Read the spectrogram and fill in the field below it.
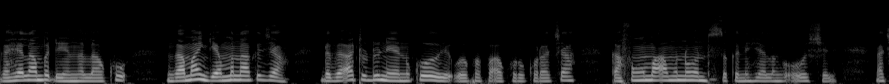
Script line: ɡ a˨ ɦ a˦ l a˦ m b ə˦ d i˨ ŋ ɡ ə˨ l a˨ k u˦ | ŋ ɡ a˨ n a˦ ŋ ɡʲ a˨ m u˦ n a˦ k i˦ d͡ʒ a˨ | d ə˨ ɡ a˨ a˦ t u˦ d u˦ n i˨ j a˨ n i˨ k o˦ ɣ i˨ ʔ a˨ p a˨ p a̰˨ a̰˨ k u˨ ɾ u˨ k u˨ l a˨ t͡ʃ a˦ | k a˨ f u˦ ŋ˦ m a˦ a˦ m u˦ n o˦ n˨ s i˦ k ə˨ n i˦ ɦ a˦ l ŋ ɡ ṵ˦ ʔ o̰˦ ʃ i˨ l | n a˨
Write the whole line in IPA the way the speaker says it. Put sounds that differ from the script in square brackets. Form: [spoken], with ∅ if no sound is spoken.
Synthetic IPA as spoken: ɡ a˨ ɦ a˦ l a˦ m b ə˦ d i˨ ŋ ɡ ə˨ l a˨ k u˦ | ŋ ɡ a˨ [m] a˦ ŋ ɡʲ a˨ m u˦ n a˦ k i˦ d͡ʒ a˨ | d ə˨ ɡ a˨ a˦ t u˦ d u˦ n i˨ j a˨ n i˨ k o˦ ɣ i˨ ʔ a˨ p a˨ p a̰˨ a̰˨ k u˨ ɾ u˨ k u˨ [ɾ] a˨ t͡ʃ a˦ | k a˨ f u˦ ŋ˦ m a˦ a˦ m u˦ n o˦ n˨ s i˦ k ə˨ n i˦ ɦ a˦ l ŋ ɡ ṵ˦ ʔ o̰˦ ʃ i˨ l | n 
